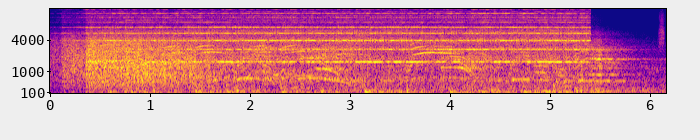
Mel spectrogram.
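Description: The old electric bell system of a bungalow rings loudly and continuously for about five seconds, a harsh, steady metallic clatter that cuts off abruptly, with faint murmuring voices underneath.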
